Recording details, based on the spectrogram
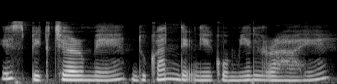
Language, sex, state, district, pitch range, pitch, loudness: Hindi, female, Arunachal Pradesh, Lower Dibang Valley, 195-225 Hz, 205 Hz, -18 LUFS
